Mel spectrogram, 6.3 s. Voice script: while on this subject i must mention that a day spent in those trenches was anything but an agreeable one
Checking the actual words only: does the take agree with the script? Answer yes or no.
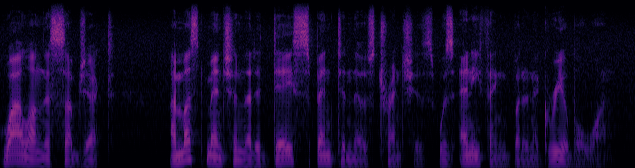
yes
